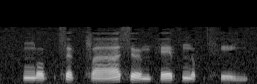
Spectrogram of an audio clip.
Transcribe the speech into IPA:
ŋ ɔː˨˥ k̚ s ɐ˨ k̚ f aː˨˥ s œː˨ m h ɛː˧ p̚ ŋ ɐ˨ p̚ t͡sʰ e˨˩ j

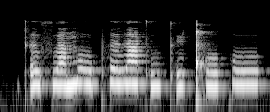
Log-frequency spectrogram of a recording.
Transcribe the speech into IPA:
kʼ ə˨ sʷ a˨ m o˦˨ pʰ ə˦ ð a˦ kʼ u˨ kʼ ʏ˨ ǃʰ o˨ k o˦

